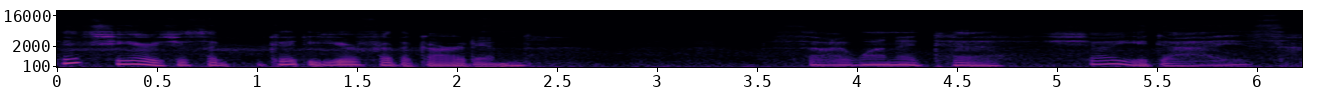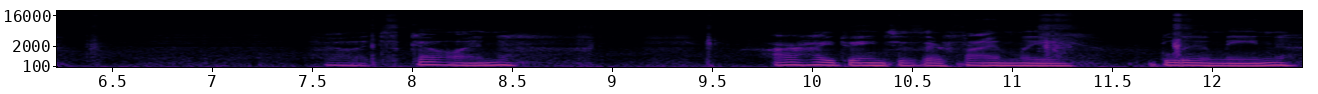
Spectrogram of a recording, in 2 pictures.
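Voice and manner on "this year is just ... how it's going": hushed, soft, low-key quiet chatting. Early in the morning, a speaker shows viewers the garden, talking quietly. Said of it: "I'm kind of talking quiet because it's kind of early".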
